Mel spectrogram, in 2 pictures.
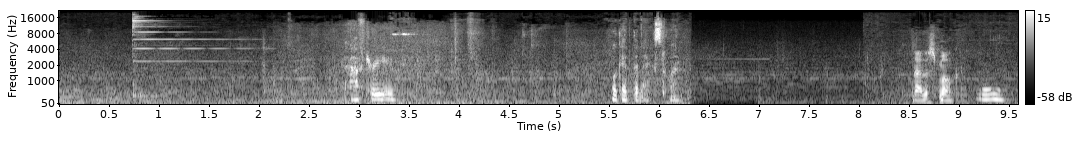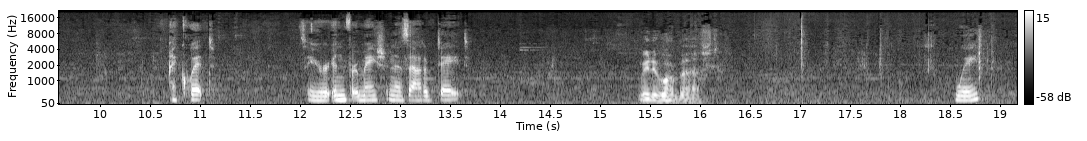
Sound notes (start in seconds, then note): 0.4 elevator door dings; 8.8 voiceover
